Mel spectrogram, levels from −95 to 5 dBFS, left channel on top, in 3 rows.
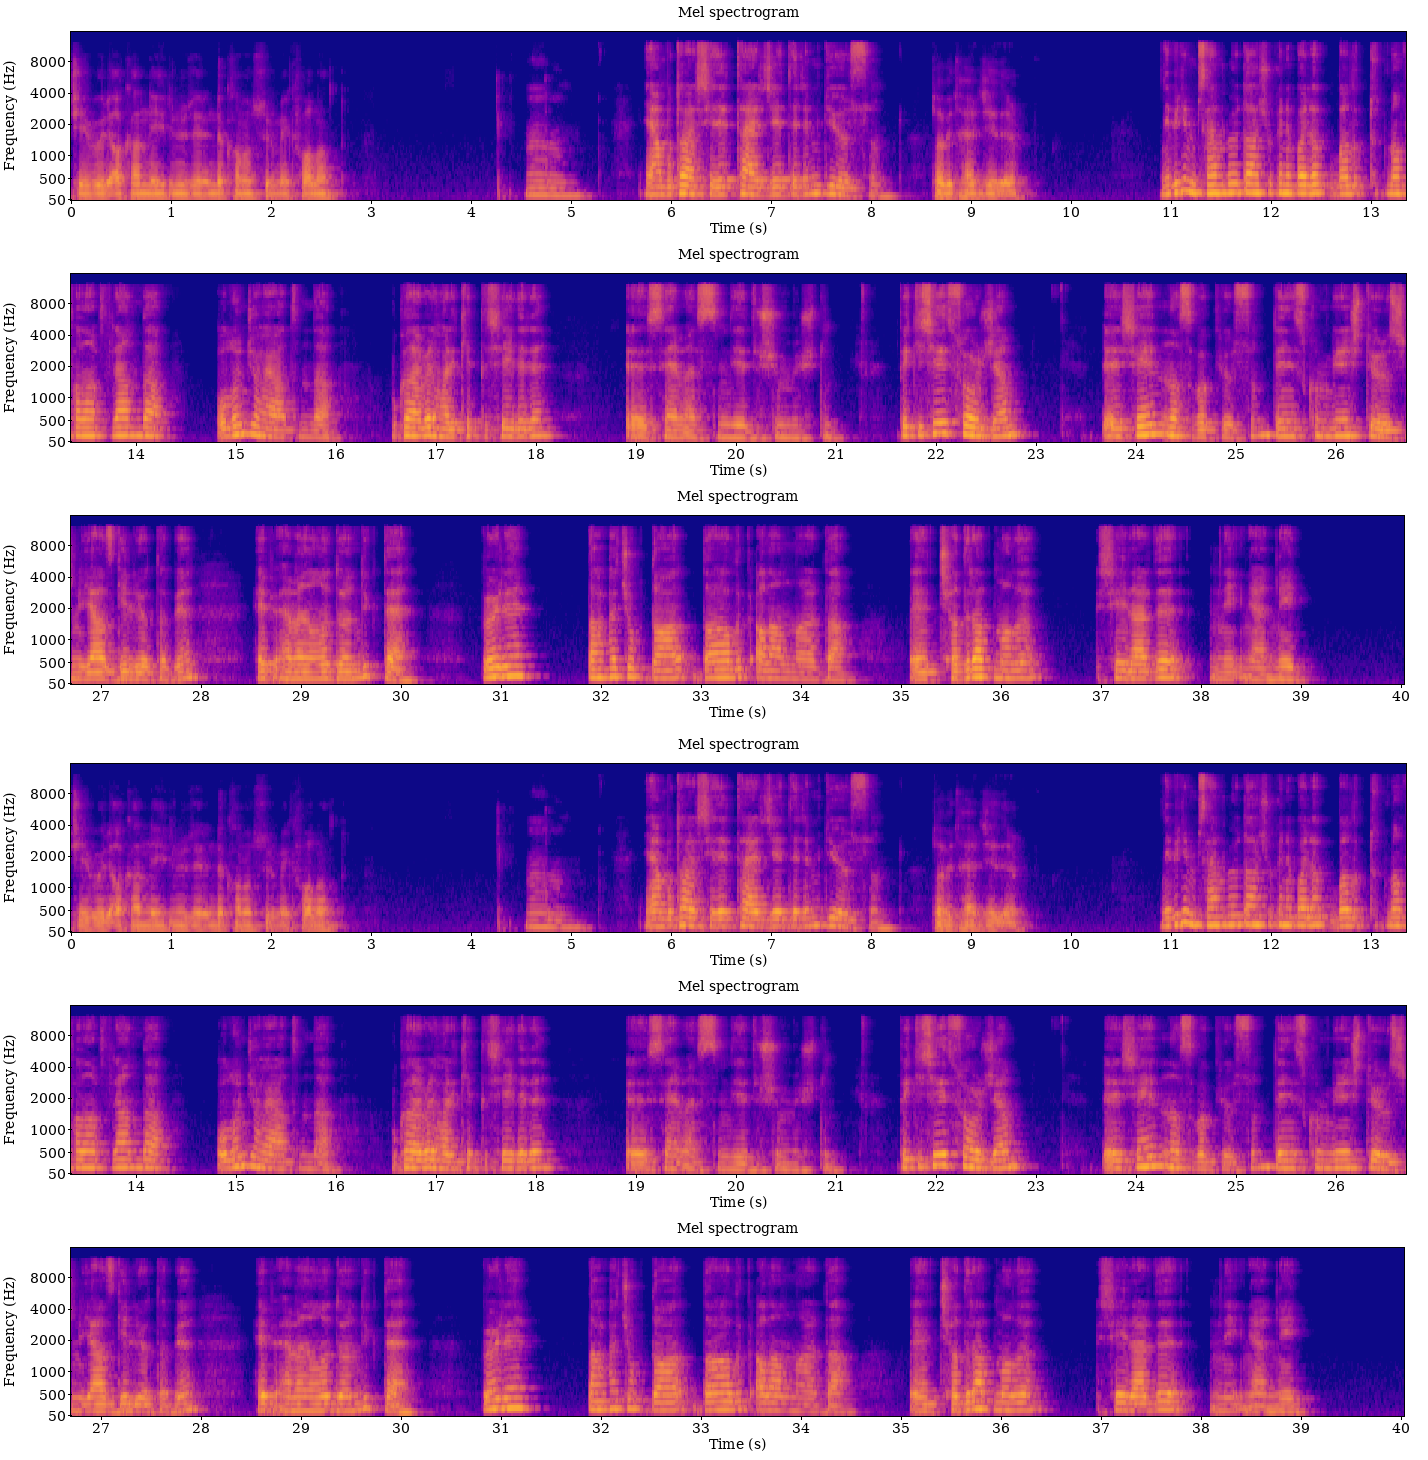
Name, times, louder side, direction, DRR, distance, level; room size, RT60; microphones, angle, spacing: voice 1, 0.0-2.6 8.6-9.5, left 3 dB, 75° left, 0.9 m, -25 dB
voice 2, 4.5-5.1 5.7-8.2 10.9-14.3 14.8-16.0 16.6-18.1 18.9-21.0 21.6-22.8 23.7-27.9 28.5-30.1 30.8-31.3 31.9-34.5 35.1-36.4 36.9-37.8 38.1-39.0, left 2 dB, 55° left, 2.1 m, -22 dB
9.4 x 6.1 x 7.9 m
head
